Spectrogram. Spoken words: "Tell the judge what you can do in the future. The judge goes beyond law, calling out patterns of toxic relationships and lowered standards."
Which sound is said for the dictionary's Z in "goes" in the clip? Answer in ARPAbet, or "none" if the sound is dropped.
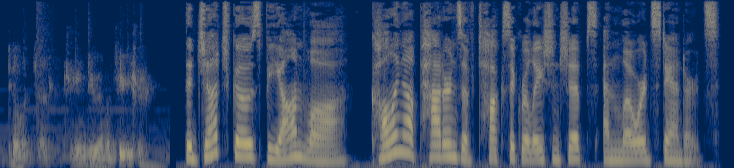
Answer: Z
